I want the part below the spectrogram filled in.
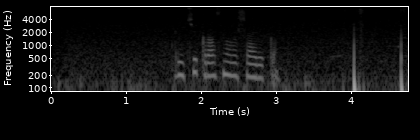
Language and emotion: Russian, neutral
